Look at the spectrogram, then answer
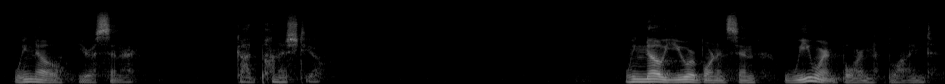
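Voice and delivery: soft, low, venomous sneer. Retold or imitated. Pharisees sneering at the healed blind man, soft venom. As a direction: hiss contempt quietly. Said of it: "Can you hear the venom?".

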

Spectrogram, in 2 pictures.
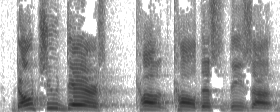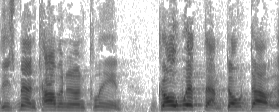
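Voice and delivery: loud, emphatic order from the Spirit; stern divine command. Acted. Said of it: "the Holy Spirit is intervening, intervening and saying".

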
